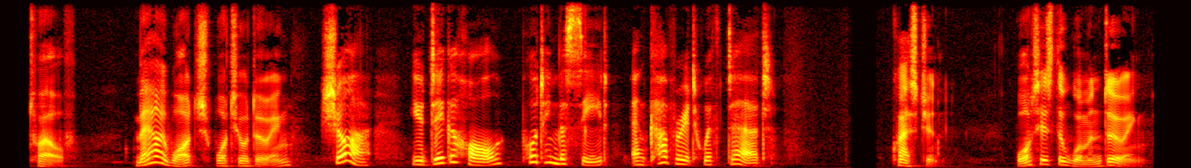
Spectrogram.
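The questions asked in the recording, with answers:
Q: What is the woman doing?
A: Planting seeds.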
